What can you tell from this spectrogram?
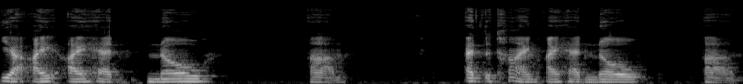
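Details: Adult man with self-rated mild to moderate aphasia (severe on waking) after an AVM brain hemorrhage, surgery and a 10-day medically induced coma, with right-side paralysis and foot drop; brain faster than mouth; aphasia (word-finding difficulty).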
